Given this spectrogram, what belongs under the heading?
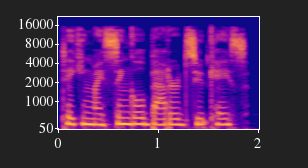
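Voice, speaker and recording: A woman narrating a first-person romance story in a scripted storytelling style, with an even, subdued delivery. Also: mid-range voice, normal speed, no room sound, studio quality.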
